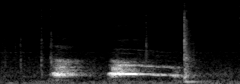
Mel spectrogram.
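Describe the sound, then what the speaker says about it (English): Dog giving two short, muffled barks or yelps indoors, faint and somewhat distant, followed by a soft knock. "Dog's barking."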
